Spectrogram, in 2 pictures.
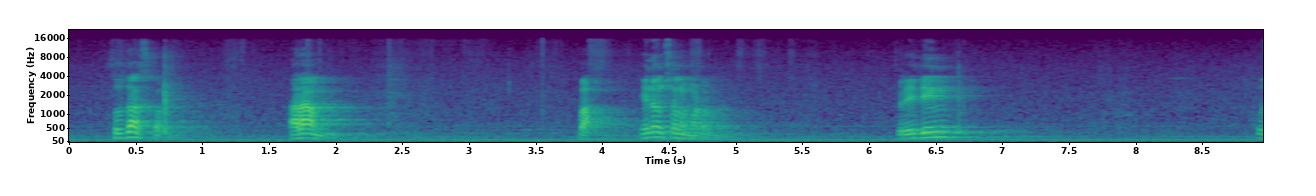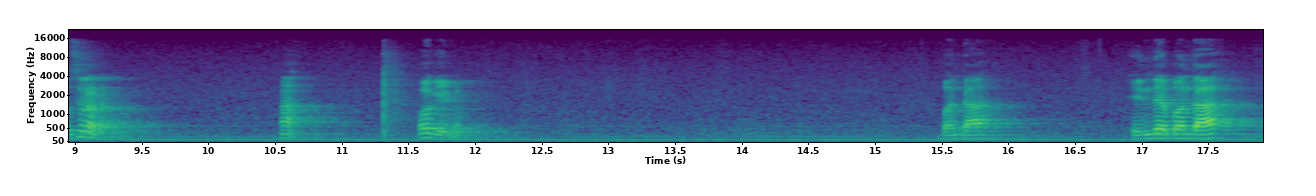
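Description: A young man speaks loudly in short, forceful bursts in an echoing hall.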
